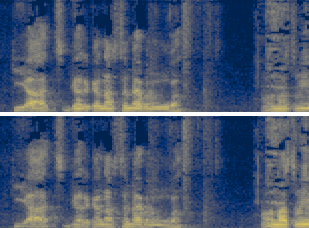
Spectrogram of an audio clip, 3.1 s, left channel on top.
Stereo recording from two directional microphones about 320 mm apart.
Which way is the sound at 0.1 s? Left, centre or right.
Centre.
